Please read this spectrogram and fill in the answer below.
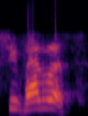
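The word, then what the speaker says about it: chivalrous: शिवैलरस, शिवैलरस, यहाँ सीएच का उच्चारण श है।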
